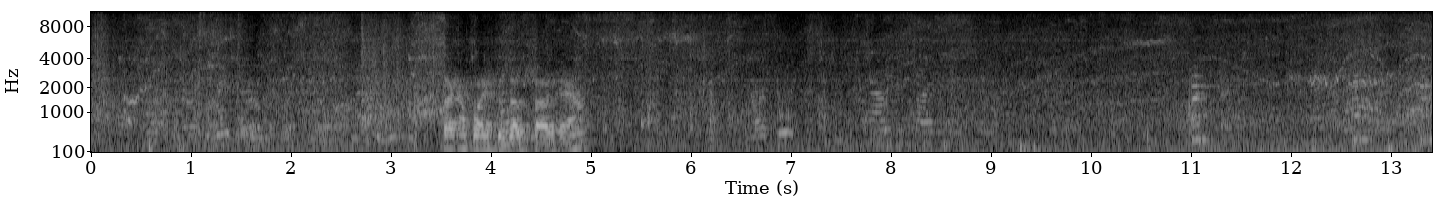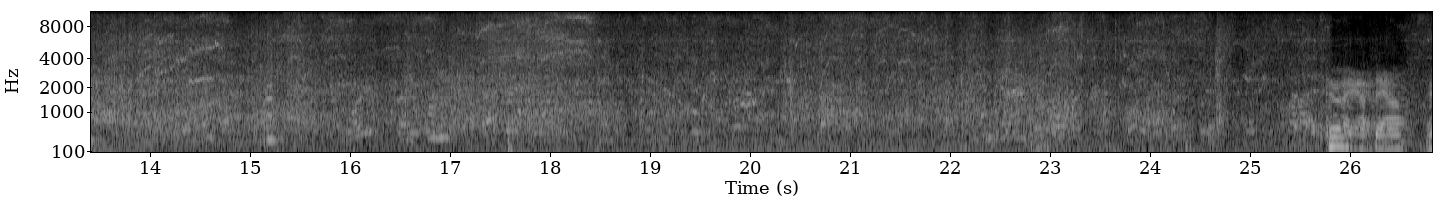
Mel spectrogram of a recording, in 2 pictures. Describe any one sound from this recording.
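Small electric motors of toy cars whine as the cars race around.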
